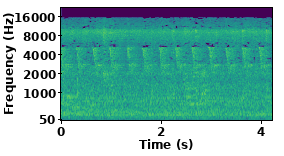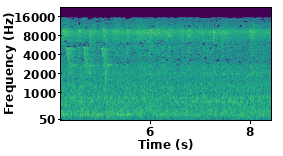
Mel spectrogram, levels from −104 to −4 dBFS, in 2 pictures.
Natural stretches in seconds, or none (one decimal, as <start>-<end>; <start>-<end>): 0.0-1.1; 1.6-8.4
